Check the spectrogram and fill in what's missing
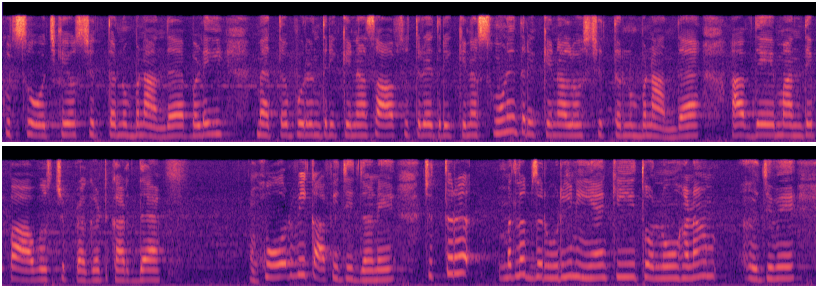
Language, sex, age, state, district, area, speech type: Punjabi, female, 18-30, Punjab, Mansa, urban, spontaneous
